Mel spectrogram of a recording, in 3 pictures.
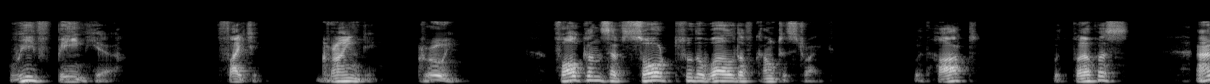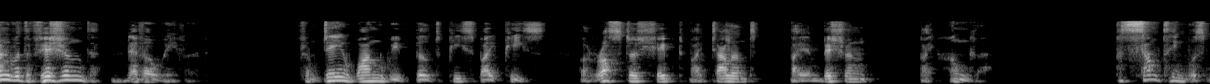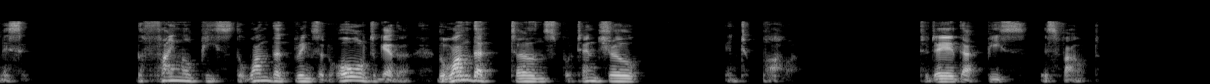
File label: Announcement; Falcons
